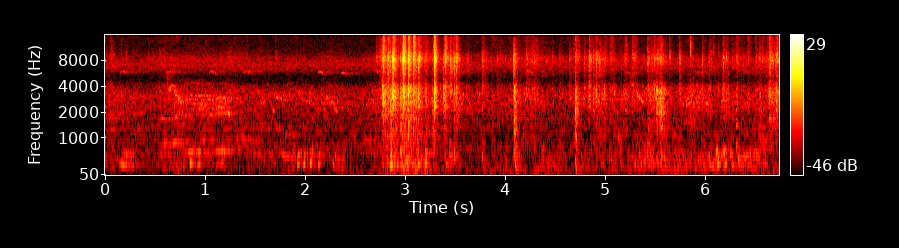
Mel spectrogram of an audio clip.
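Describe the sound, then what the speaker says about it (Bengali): Pigeons are let out to fly. Soft cooing and chirps are heard, then a sudden louder flurry of flapping wings midway, followed by scattered wingbeats and calls at a moderate, fairly faint level. "এই উড়ছে পায়রা"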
